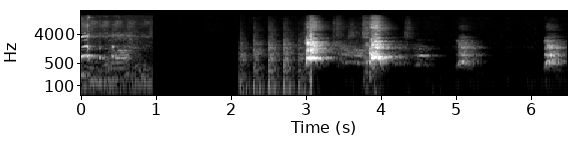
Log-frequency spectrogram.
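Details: A dog described as very cautious gives a few loud, sharp barks, with a quick run of soft yips before them, over background speech, laughter and music.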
